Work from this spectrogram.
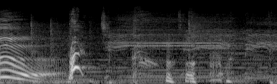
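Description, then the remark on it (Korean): A person imitates a dog with a few short, sharp barking yelps in quick succession, fairly loud, set against an ongoing voice in the background. “아, 왜 자꾸 짖어요?”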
